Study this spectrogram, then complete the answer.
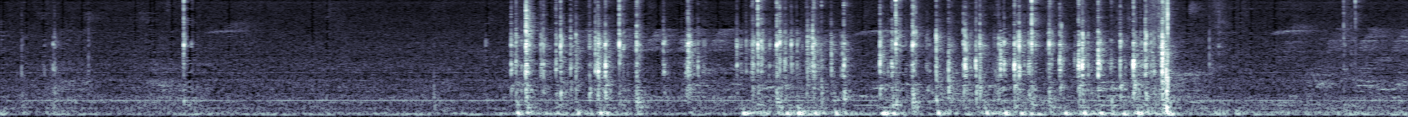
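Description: Quick, uneven clicking of keys on a computer keyboard while entering text into an online form, soft and close, with brief pauses between bursts and no talking.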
